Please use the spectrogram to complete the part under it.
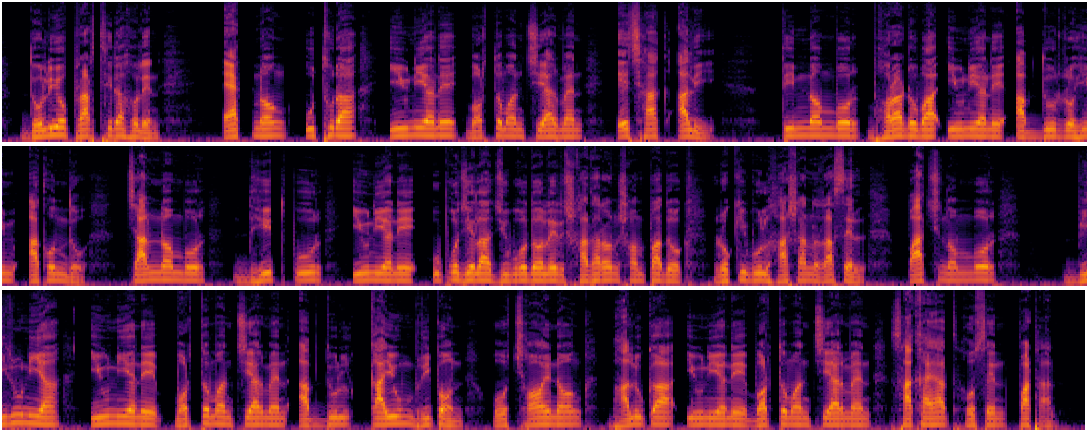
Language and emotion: Bengali, neutral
